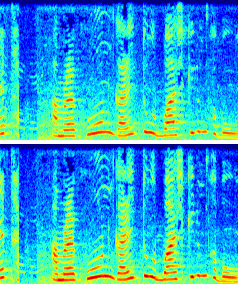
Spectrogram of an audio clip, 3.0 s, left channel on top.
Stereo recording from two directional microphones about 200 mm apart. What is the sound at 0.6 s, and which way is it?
A child's voice, 20° right (ahead or behind).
